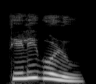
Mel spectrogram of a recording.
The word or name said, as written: ಧಾಳಿಗೊಳ್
